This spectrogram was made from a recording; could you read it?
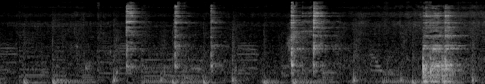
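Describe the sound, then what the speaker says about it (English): Stock in a pot is stirred with a utensil, making repeated clinks and scrapes against the metal in an irregular rhythm, close and fairly loud, with faint background speech. "Give that a quick stir"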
